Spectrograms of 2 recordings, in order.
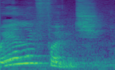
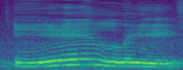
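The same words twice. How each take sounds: First: Said in the usual way. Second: "Elefante" stretched as e, le, fan, te; very slow, full-voiced "Elefante" for counting; syllable by syllable. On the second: Shown as a demonstration. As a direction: draw out four beats in "Elefante". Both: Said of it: "Quatro sílabas".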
